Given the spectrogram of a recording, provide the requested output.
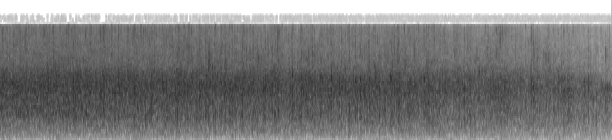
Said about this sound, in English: These all belong to you, along with a big round of applause from all your friends.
